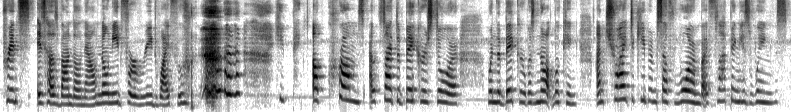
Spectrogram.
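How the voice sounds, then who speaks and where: A woman's voice: high voice, a little slow, a bit bright. A woman reading a fairy tale aloud as host, in an emotive, giggly way with casual reactions.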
